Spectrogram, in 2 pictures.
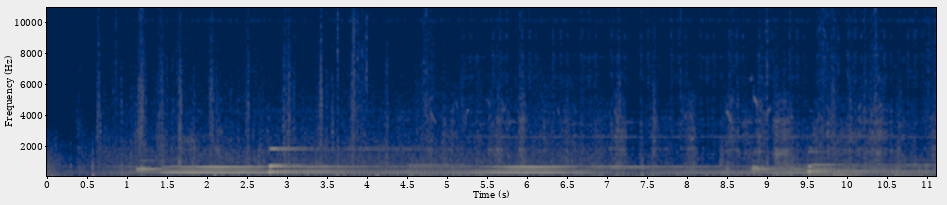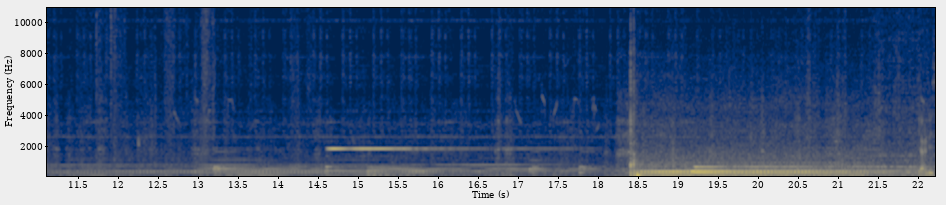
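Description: Film score of slow, long-held notes that step from one pitch to the next, several notes sounding at once. About eighteen seconds in it turns suddenly louder and fuller and holds there.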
